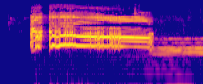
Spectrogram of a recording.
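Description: A rooster crowing: a short opening note, then a long held note that sags slightly in pitch and cuts off about three seconds in. Soft, steady musical tones take over near the end.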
